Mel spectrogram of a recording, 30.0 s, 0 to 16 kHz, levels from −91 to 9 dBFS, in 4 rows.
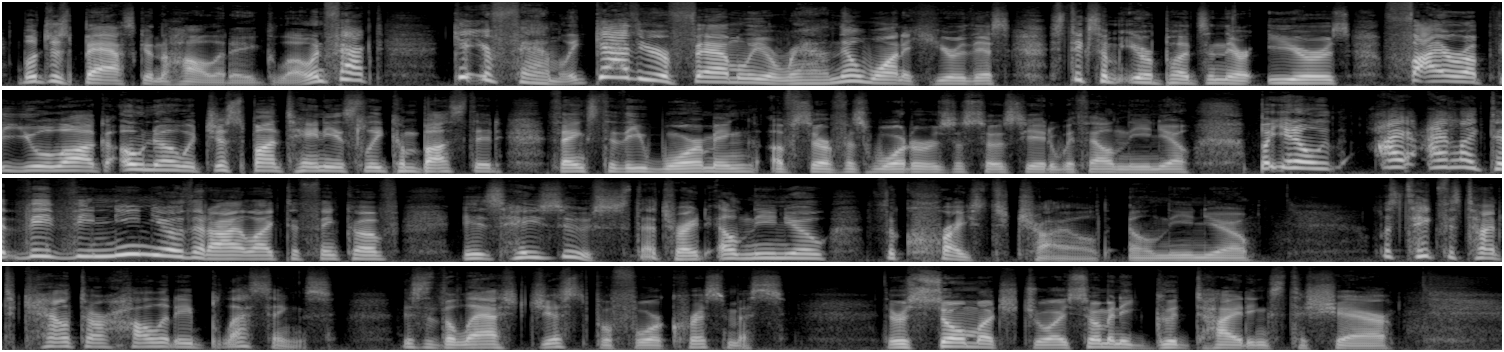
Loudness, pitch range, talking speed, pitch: -22 LUFS, 130-205 Hz, 205 wpm, 155 Hz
